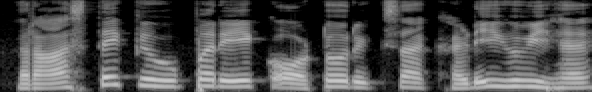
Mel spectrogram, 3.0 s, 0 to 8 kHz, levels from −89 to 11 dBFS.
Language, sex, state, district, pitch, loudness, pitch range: Hindi, male, Uttar Pradesh, Lucknow, 175 Hz, -16 LUFS, 155-195 Hz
